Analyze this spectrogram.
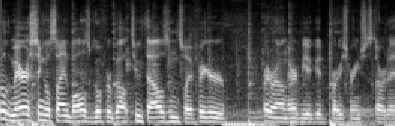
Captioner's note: none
